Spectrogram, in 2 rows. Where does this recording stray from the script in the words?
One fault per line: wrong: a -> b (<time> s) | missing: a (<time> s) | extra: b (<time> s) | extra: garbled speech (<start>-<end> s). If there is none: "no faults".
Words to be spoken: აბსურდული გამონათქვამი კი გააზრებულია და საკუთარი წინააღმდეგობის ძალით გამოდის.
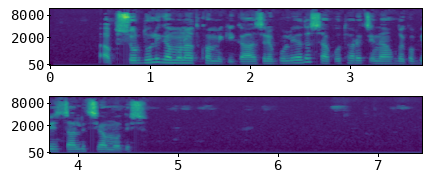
no faults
